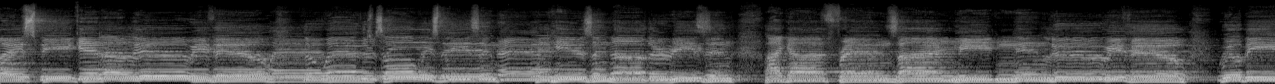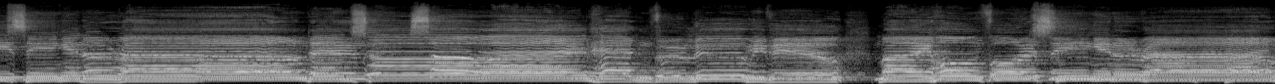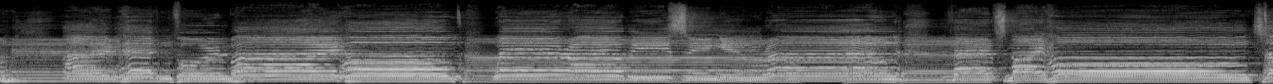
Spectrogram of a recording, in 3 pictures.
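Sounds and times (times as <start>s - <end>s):
baritone on left channel: 0.0s - 38.2s.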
